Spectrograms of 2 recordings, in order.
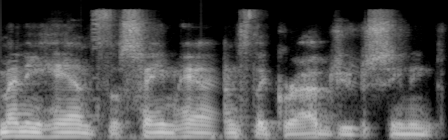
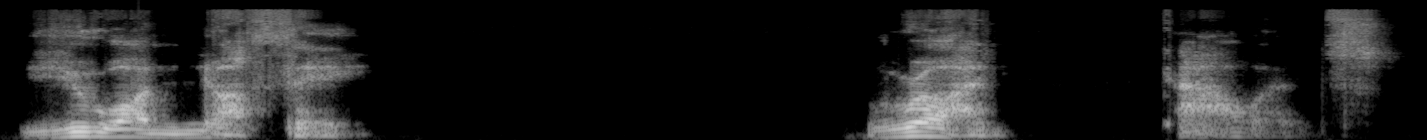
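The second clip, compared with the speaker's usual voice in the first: great dragon speaking. Narrating a game scene, the dragon head turns to the players: booming dragon voice. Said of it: "booming voice carrying across the air".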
